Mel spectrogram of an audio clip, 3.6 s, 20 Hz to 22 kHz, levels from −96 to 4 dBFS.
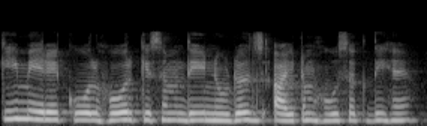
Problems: none marked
